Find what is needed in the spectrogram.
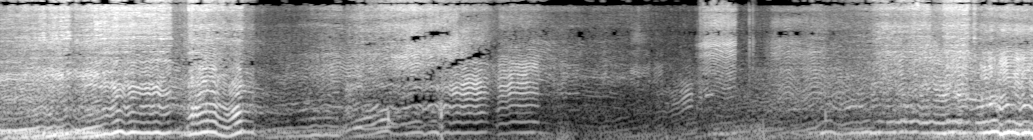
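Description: Dirt bike engines revving as riders pass, the pitch rising and falling sharply with the throttle. The loudest pass is in the first two seconds, a quieter stretch follows, and a second bike builds up loud near the end.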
